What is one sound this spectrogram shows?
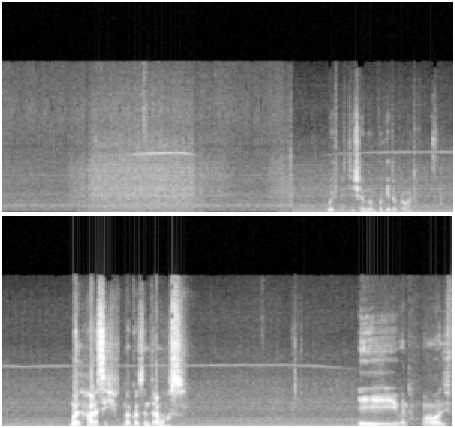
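A truck engine rumbles steadily as it drives along.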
